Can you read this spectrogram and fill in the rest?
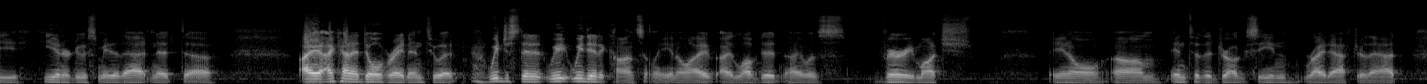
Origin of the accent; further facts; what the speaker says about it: Little Falls, Minnesota, United States; When I got out of the Air Force, I moved back to my hometown, Little Falls.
